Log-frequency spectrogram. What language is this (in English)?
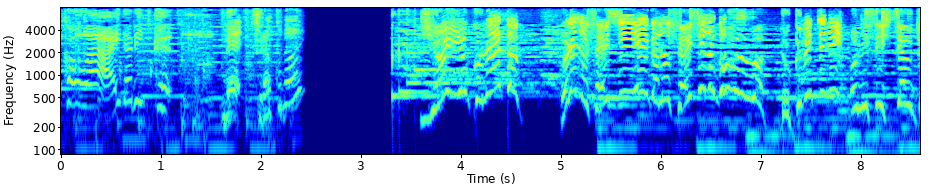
Japanese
